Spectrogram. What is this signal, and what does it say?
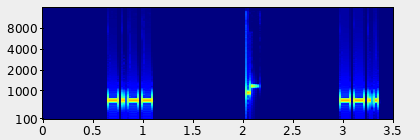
Morse code, heard as a keyed tone, about 35 wpm, 700 Hz. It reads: Y Z
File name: Single-Letter-Number-35wpm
